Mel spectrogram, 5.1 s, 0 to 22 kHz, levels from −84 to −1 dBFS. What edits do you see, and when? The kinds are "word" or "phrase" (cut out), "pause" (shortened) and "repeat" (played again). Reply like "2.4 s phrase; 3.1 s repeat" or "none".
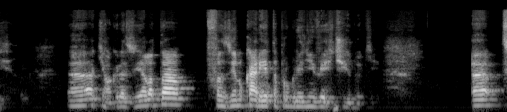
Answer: none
